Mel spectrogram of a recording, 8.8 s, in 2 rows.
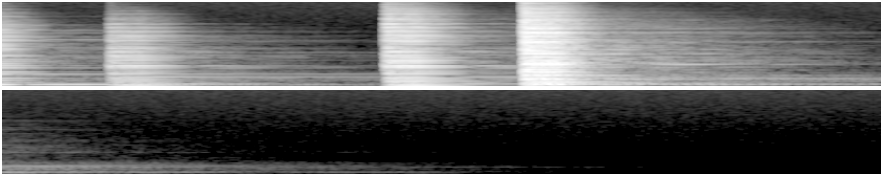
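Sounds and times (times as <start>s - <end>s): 
piano: 0.0s - 4.7s.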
